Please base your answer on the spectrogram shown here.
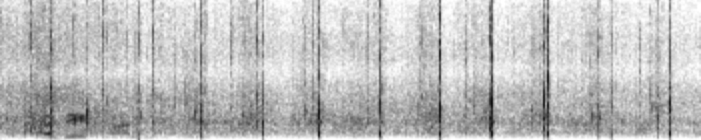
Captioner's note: applause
